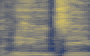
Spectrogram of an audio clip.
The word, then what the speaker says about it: Huger: out to Hometown Hometown Hui baby you gotta say it you gotta say it like like your French French baby French baby Rico Canon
